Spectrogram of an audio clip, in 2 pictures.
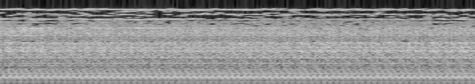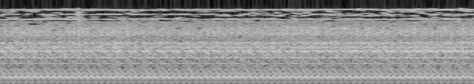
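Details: Loud, steady droning hum of a small compressor motor running without a break during nebulizer treatment for pet pugs; nebulizer compressor running.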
